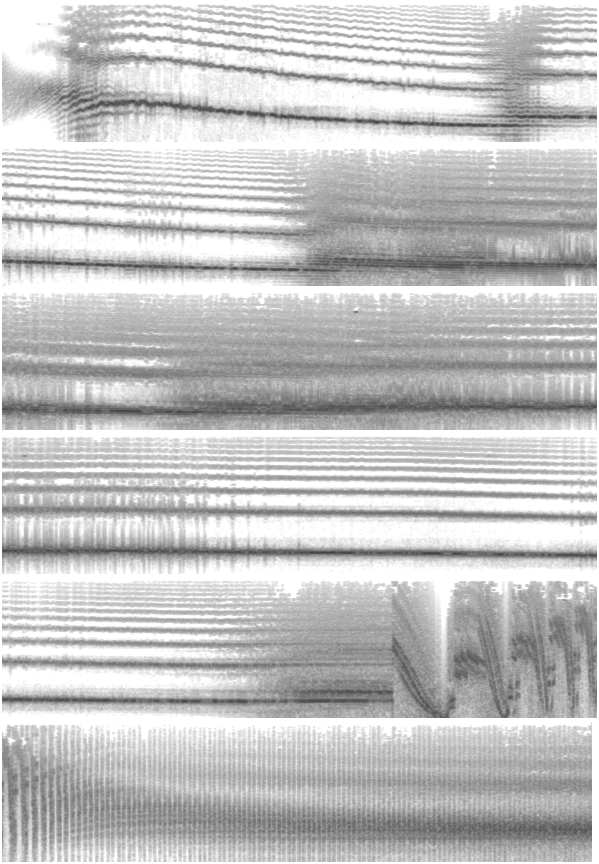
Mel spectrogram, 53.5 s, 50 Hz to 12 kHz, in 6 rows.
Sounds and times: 13.4s Feedback texture 25.8s
39.2s Feedback texture 53.4s

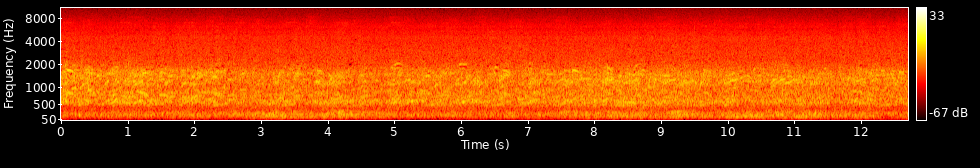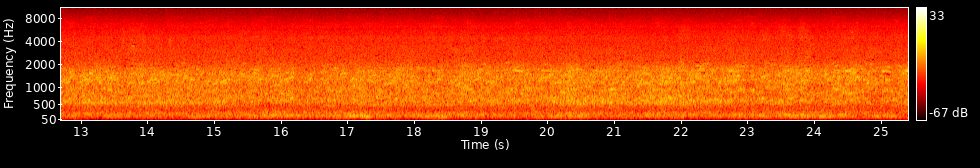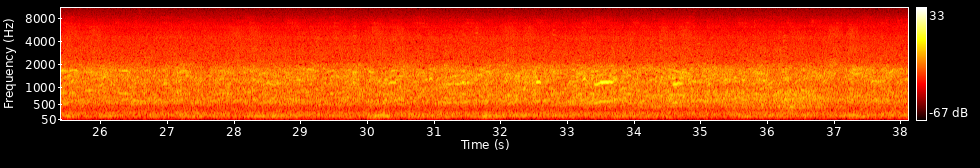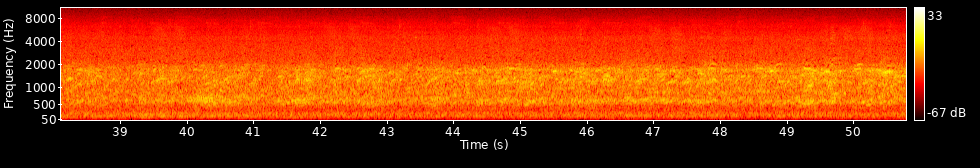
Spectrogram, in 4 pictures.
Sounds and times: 0.0s increasingly loud Canadian geese 50.7s
0.0s rapids of a stream 50.7s

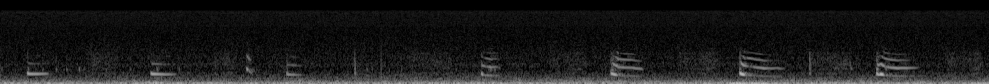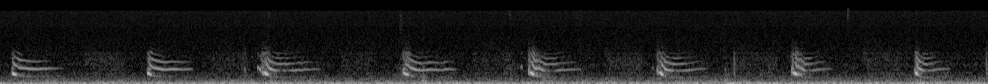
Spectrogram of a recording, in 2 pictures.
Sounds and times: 0.2s hamster 19.7s

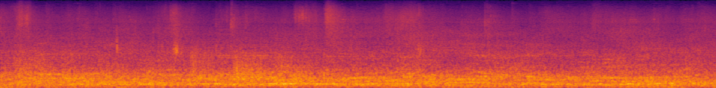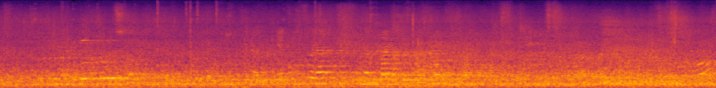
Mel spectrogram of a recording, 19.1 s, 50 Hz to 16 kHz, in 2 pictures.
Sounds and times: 5.2s voices 19.0s

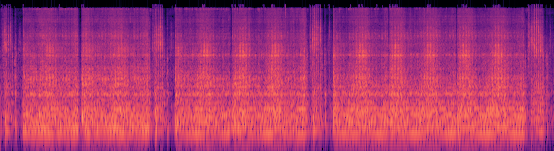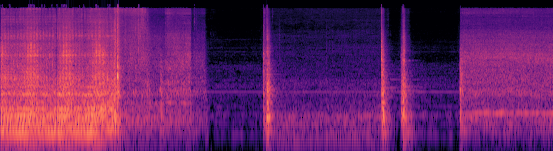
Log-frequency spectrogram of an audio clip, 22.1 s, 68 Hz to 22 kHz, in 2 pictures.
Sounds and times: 0.0s Broken printer trying to print 13.4s

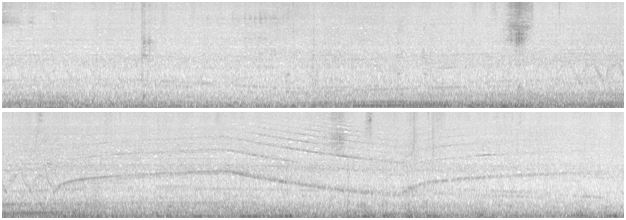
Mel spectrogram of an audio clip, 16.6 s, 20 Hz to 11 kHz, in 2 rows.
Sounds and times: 0.0s people on the street chatting 9.6s
0.0s Riding a route taxi 16.5s
0.0s traffic 16.5s
4.6s ambulance cruises by 16.5s

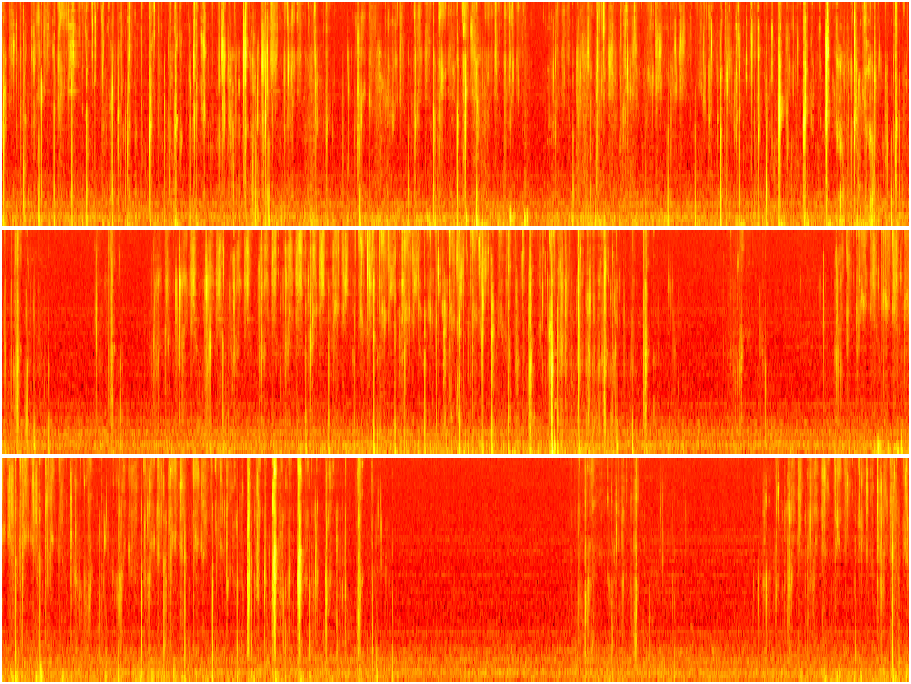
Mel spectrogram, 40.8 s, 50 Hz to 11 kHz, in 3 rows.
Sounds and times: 0.0s Cat eats wet food from a small plate 14.4s
0.0s constant low level background hum 40.8s
15.0s Cat eats wet food from a small plate 23.8s
24.5s Cat eats wet food from a small plate 25.1s
25.9s Cat eats wet food from a small plate 33.1s
38.5s Cat eats wet food from a small plate 40.8s

